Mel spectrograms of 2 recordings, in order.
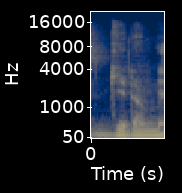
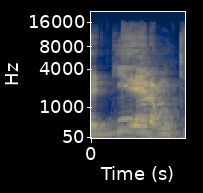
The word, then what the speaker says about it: Gidim: I think it's Giddim. – Just go Giddim! – Yeah, Giddim. Giddim. – Or is it G-I-D-I-M? – Yeah, they talk in alien language, and I'm pretty sure it's Giddim. – Cool. – It's G-I-D-I-M, and Bingo was his name, I think.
